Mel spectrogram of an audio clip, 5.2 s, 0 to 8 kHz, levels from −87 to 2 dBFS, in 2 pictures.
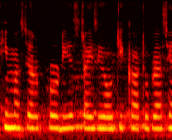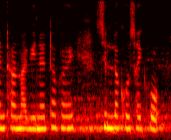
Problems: none marked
